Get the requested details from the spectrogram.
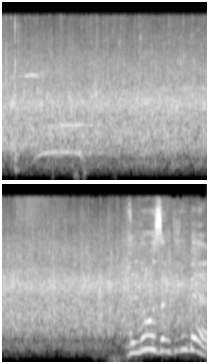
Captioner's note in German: Applaus, Jubel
